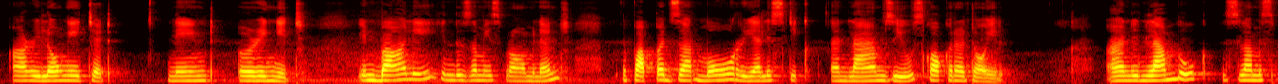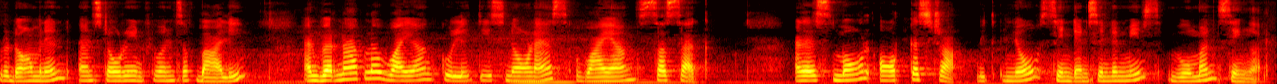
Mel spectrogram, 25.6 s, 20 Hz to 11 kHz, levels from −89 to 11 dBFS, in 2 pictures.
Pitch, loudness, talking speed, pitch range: 180 Hz, -20 LUFS, 115 wpm, 170-195 Hz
